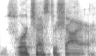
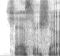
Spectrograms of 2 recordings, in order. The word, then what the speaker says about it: Worcestershire: can get roadkill and doesn't wish your yeah orchestra shire that's how you pronounce it chester shower i love that that's how it's spelled worcestershire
